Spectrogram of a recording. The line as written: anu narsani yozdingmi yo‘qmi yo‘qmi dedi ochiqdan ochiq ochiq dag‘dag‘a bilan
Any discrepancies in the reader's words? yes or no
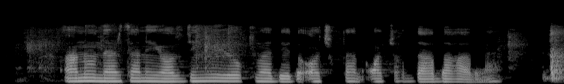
yes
